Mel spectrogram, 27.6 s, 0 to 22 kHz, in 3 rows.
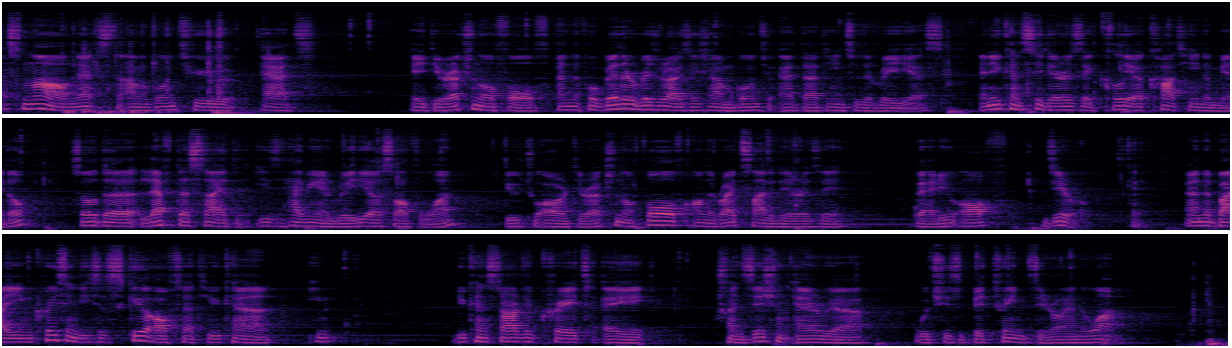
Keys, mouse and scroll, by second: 4.1-6.4 drag, 6.4-8.5 middle drag, 8.5 d, 8.9-9.4 drag, 9.4 d, 11.6 d, 11.9 click, 12.1 d, 12.2 d, 12.3 d, 14.1 d, 14.5-15.1 drag, 15.1 d, 18.8-21.9 drag, 23.3-26.8 typing, 23.6-24.1 drag, 25.6 click, 26.2 click.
